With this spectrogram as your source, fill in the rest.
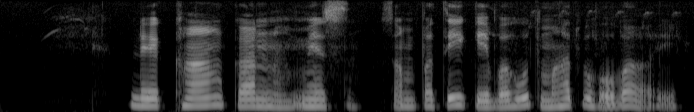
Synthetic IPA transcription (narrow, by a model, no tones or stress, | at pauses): leːkʰaːkənmɪsː | ə̃mpət̪ːikebəɦʊt̪məɦət̪wəɦo̰ːbaḛː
